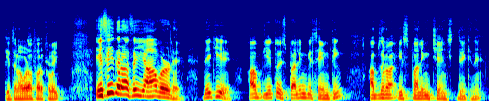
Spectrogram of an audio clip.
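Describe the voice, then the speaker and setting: A man teaching English grammar in a classroom lecture, explaining slowly and stretching out example words. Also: medium pitch. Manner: slow, deliberate explaining with drawn-out example words.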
